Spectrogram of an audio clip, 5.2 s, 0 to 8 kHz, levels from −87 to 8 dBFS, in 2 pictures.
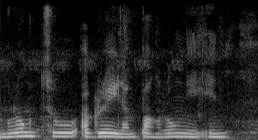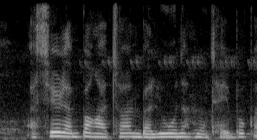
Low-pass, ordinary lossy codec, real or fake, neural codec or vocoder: none; none; real; none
